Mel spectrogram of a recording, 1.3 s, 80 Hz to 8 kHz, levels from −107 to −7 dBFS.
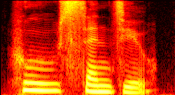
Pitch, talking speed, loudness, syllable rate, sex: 200 Hz, 135 wpm, -18 LUFS, 2.5 syllables/s, female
